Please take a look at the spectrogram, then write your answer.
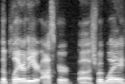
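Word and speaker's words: Oscar Tshiebwe: In Kentucky, the player of the year, Oscar Shibwe, how do you say his last name? Shibwe.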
